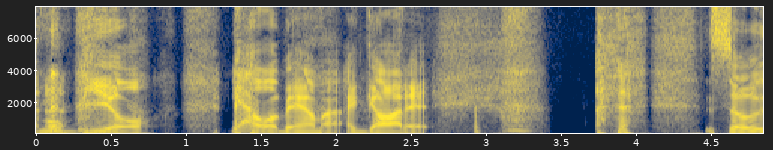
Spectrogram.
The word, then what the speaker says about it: Mobile: I also am keenly aware of everything from, some very specific mispronunciations. I get it. Mobile. I'm so clear on it. It's Mobile, Alabama.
